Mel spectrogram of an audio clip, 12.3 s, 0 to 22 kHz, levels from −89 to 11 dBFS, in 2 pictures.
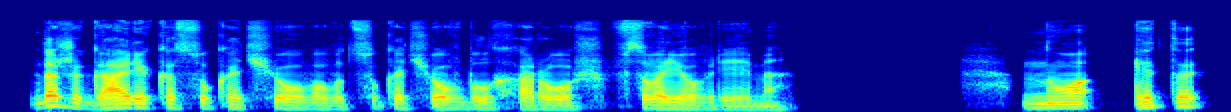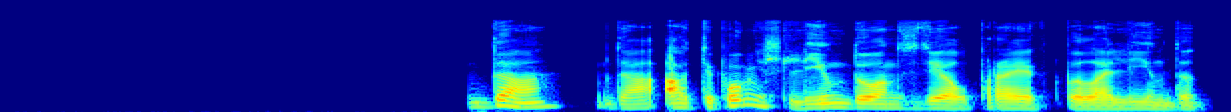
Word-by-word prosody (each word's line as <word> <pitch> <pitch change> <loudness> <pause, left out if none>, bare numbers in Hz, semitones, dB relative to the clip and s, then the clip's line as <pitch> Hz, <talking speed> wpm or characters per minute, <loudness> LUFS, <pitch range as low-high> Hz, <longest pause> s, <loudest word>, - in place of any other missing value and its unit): Даже 155 -5 +5
Гарика 115 +1 +4
Сукачёва. 85 -2 -3
Вот - - -8
Сукачёв 90 - -2
был 85 - -2
хорош 80 -2 -2
в - - -11
своё 85 -2 +1
время. 75 -3 -8 1.2
Но 110 +2 +3 0.2
это 135 +3 0 2.5
Да, 125 +2 +1 0.2
да. 100 +1 -2
А 115 - +7
ты - - -6
помнишь, 160 -3 0
Линду 110 +4 0
он 105 -2 +1
сделал 90 -1 0
проект? 90 -1 -1
Была 85 -1 +2
Линда. 85 -2 -7
95 Hz, 110 wpm, -23 LUFS, 85-115 Hz, 2.5 s, А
